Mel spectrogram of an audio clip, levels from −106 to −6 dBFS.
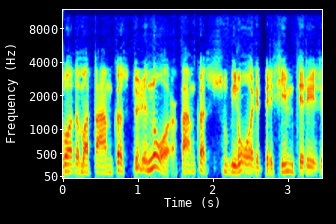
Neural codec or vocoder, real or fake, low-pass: codec, 24 kHz, 0.9 kbps, WavTokenizer, small release; fake; 10.8 kHz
